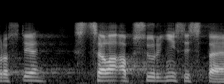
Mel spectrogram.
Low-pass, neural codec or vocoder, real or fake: 7.2 kHz; none; real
